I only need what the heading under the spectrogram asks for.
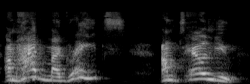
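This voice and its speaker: A man's voice: sits high, very animated, normal speed, bright, forceful tone, husky. A man co-hosting a casual movie podcast, laughing often and quoting scenes with gusto. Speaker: podcast co-host.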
